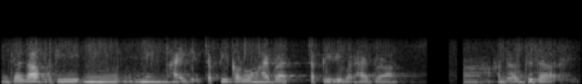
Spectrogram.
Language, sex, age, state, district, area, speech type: Manipuri, female, 30-45, Manipur, Chandel, rural, conversation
